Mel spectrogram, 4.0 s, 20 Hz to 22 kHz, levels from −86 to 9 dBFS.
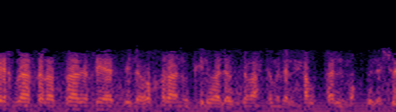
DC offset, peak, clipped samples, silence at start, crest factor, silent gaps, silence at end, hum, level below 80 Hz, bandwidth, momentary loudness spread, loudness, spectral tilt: under 0.1%; -12 dBFS; under 0.1%; 0 s; 20 dB; none; 0 s; none; -56 dBFS; 4 kHz; 8 LU; -33 LUFS; -8.5 dB/octave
